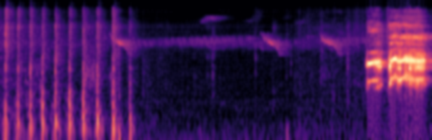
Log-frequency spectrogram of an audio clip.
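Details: Red junglefowl crowing during a trapping session with a decoy bird, the loud harsh crow arriving after a run of sharp regular clicks and faint thin whistles from other small birds.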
